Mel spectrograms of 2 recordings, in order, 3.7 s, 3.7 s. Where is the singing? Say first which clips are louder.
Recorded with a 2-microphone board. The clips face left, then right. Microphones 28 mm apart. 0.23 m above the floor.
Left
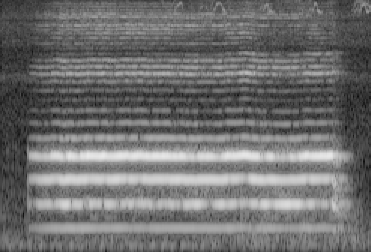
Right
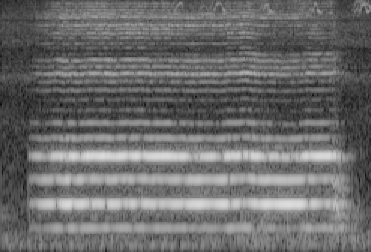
Left 4 dB; 40° left (ahead or behind), 1.8 m.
